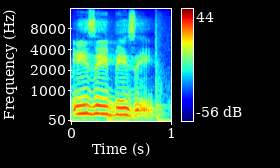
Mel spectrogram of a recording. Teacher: But we actually omitted sound H, and we have easy busy.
